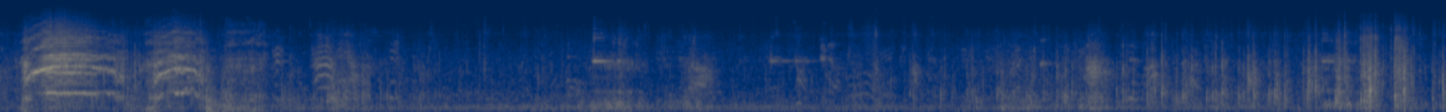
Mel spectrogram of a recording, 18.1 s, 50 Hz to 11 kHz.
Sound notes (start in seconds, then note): 0.0 hoofbeats; 0.2 horse neighs loudly; 7.4 horse snorts; 10.2 hoofbeats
